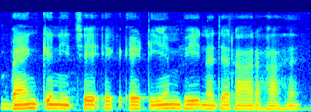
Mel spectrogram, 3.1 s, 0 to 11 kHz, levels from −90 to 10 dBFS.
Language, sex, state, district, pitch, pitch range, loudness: Hindi, male, Jharkhand, Ranchi, 110 Hz, 100-115 Hz, -17 LUFS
